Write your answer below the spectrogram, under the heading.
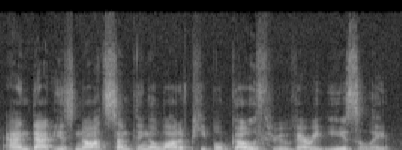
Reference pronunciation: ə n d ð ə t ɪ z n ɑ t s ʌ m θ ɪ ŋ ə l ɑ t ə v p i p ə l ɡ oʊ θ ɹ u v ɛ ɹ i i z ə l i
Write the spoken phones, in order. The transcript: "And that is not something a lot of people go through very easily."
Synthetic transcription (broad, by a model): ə n ð ə t ɪ z n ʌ t s ʌ m θ ɪ ŋ ə l ɑ t ə v p i p l ɡ oʊ θ ɹ u v ɛ ɹ i i z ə l i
